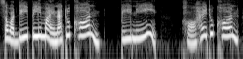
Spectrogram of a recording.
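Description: A woman acts out a youthful, caring schoolgirl from a cartoon card game. The voice sits high and is expressive and familiar, the way one talks to close friends. The sound is close and dry, with no room on it. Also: normal speed, no echo. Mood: cheerful. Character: lively, caring schoolgirl who loves a card-flicking game. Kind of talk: character voice pack lines.

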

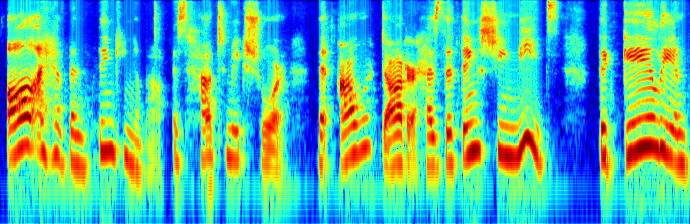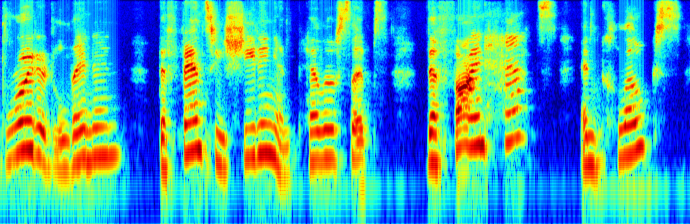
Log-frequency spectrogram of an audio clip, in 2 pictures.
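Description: A woman's voice: high-pitched, lively intonation, takes it slowly, vocal fry, full character voice. A young woman acting a fussing mother who plans her daughter's lavish wedding, in a comedy read over video call. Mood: fussy, proud. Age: young adult. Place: small room at home, indoors. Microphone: video call microphone.

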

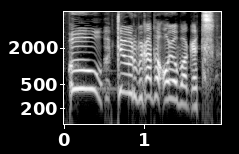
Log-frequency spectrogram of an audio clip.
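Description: A woman voicing playful, excitable cartoon stick-figure friends in a fan voice-over. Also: high-pitched, moderate pace, highs cut off, a little hiss or hum.

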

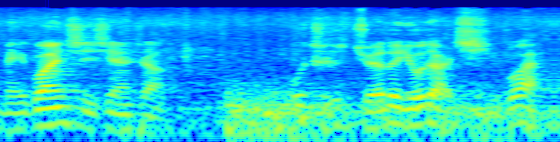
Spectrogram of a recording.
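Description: A man's voice: mid-range voice, fast talker, noisy background, lightly acted. A man playing a deferential, uneasy butler in a Mandarin radio drama, hesitant, with stormy rain behind him.

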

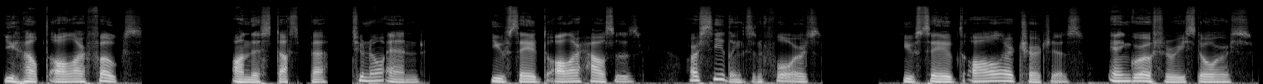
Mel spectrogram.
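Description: A tiny storybook mayor, acted by a man, piping and raised in pitch. He is polite and full of thanks, speaking in careful, unhurried rhyme. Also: creaky, darkish tone, no room sound, clean studio sound. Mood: grateful. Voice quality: small piping voice. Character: tiny, grateful, polite mayor of speck-sized folk. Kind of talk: rhyming storybook character reading.

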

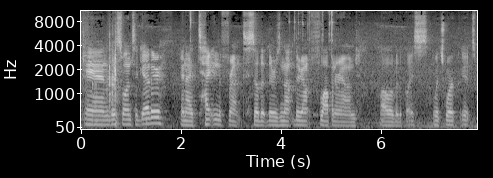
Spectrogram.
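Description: A man, casually walking through a DIY kayak build and explaining each step as he goes. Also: mid-range voice. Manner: relaxed, explanatory, repeats himself. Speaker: fishing channel host. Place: garage. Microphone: action camera on head or chest. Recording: camera mic with clear background noise.

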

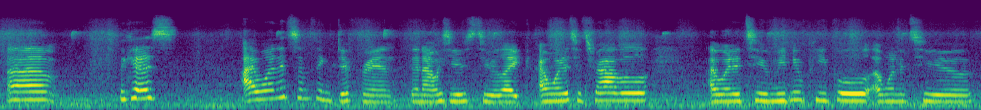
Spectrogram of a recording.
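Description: A woman's voice: on the high side, fairly even intonation, measured pace. A teenage girl from Denmark chatting casually as an exchange student, giggly and full of "like" fillers, filmed outdoors on a porch. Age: teens. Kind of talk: casual chat. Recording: outdoor ambience noise.

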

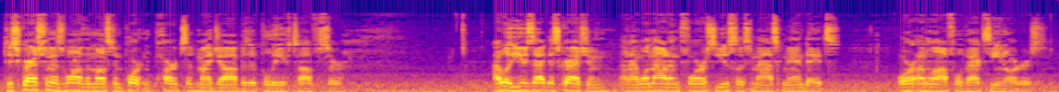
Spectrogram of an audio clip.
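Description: An American man in his thirties, a police officer, giving a solemn, deliberate prepared speech to camera in a car. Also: mid-range voice, steady tone, a little mellow. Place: inside a car. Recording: slightly distant mic, faint car noise.

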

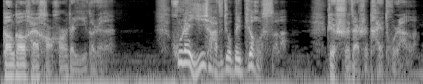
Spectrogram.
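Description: Very deep, husky male storyteller. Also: wildly swooping pitch, moderate pace. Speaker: audiobook narrator. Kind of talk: scripted dramatic story narration.

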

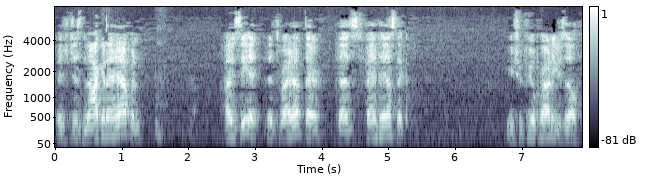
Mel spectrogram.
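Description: A man's voice: a little high, a little slow, long pauses, fairly bright tone, breathy edge. A young man giving casual, jokey let's play commentary, rambling to himself and the game as he plays. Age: young adult. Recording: dull lo-fi mic, faint noise.

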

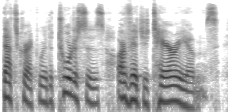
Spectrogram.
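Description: A woman voicing a calm, sensible cow puppet, speaking in a quiet, matter-of-fact way in a children's puppet show. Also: sits low, measured pace.

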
